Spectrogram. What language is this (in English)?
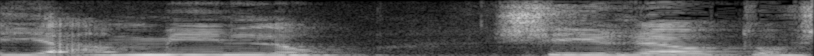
Hebrew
